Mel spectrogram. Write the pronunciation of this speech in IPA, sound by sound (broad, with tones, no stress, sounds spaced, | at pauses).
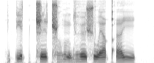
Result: pʲ ɛ˧˥ t ʈ͡ʂ i˩˧˩ ʈ͡ʂ ɔ̤˩˧˩ m dʱ ø˧ ʃ w ɛ˩˧˩ qʼ i˩˧˩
